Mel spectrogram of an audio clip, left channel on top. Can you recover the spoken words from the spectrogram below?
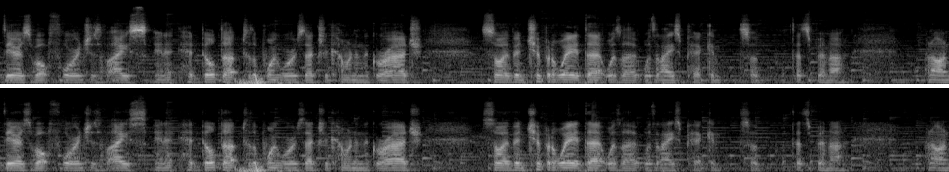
there is about 4 inches of ice, and it had built up to the point where it was actually coming in the garage. So I've been chipping away at that with an ice pick, and so that's been an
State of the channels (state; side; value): normal; both; correlation 0.65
